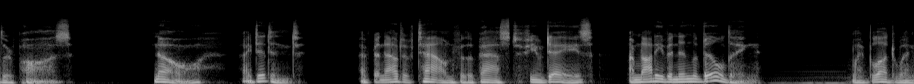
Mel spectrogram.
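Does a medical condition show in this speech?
No.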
